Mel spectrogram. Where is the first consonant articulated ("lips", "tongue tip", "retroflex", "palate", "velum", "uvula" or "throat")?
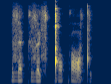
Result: tongue tip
